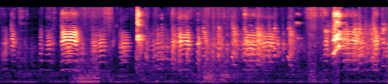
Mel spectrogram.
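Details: Zebra finch calls: brief, buzzy, nasal notes clustered into loud bursts, separated by quieter chatter and faint flapping.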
